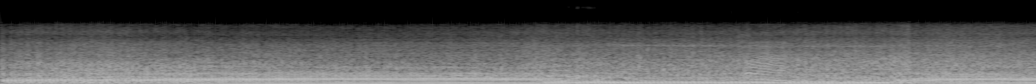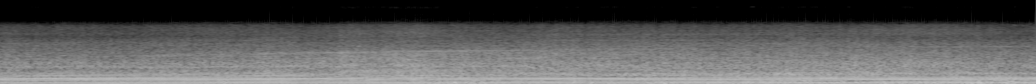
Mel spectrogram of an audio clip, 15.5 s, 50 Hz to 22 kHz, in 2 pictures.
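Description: Honda Forza 300 scooter engine, loud and close, holding a steady drone that dips and rises again in two clear rev swells, continuous throughout.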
